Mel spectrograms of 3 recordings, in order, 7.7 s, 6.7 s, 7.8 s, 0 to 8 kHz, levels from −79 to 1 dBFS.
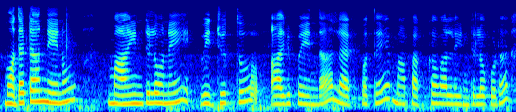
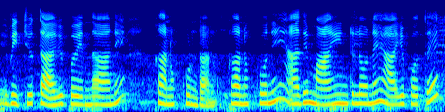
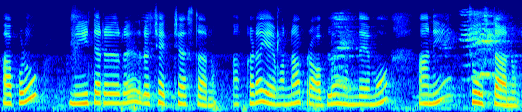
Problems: background conversations at intervals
